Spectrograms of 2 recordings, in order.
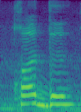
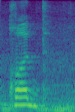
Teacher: ساکن آ جائے تو وہاں جھٹکے کی ایک کیفیت پیدا ہوتی ہے جسے قلقلہ کہا جاتا ہے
